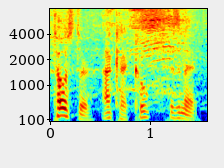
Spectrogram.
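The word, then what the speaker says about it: Towcester: to to toter yeah toest sh toest toaster and b b but B Bicester or B to toester no it's just toaster okay cool isn't it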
